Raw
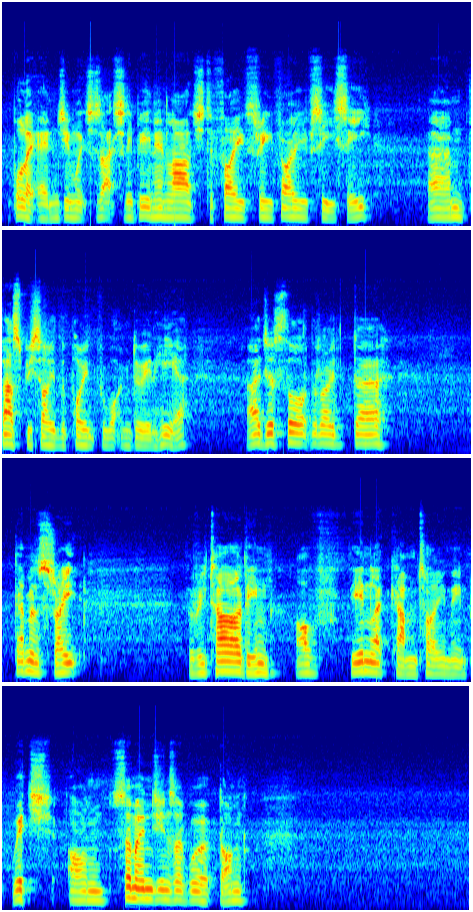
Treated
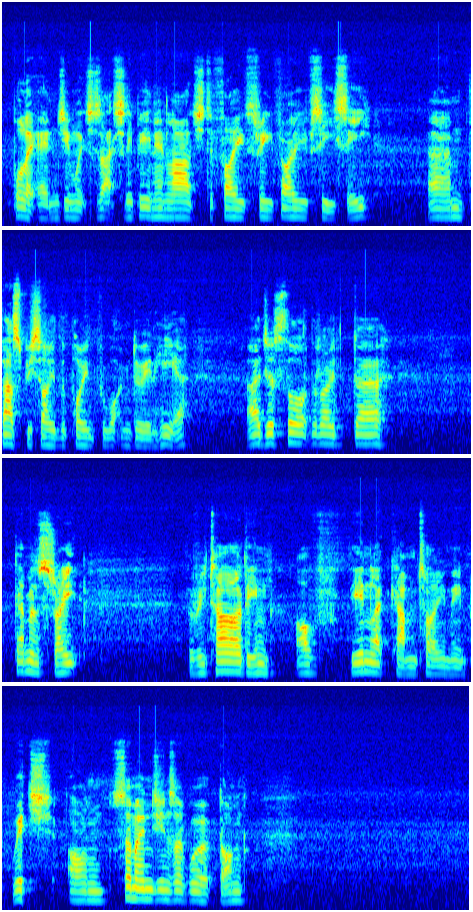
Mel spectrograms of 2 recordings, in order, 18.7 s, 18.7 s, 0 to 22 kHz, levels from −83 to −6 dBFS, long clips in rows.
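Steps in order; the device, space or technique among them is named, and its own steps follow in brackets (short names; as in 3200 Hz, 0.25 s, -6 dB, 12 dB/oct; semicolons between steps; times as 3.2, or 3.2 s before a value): turntable without a phono preamp (RIAA curve recording; white noise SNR 27 dB); gain -7 dB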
